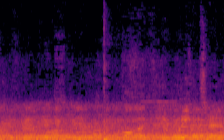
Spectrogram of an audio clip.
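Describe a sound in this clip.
A refrigerator door thuds shut.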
